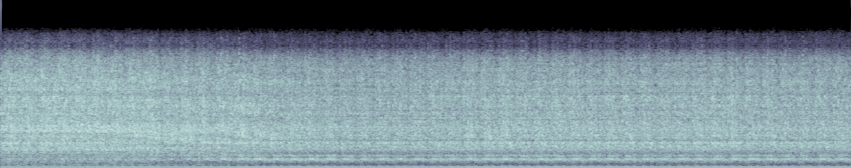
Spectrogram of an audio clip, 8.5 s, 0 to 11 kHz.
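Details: Duramax LB7 diesel at idle, worst injector balance rate 3.2, rail pressure about 5500 at idle: deep idle with an uneven, lumpy beat near two per second and faint knock; rough idle, owner suspects failing injectors.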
